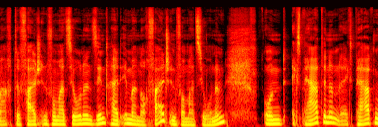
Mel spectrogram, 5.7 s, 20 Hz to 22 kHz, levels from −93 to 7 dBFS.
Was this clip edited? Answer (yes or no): no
